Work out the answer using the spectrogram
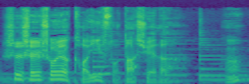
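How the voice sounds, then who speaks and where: A man's voice: medium pitch, very animated, fairly quick, lightly acted. A man playing a cocky, playful male student in an amateur audio drama, teasing as he talks. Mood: calm. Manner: teasing, swings from murmurs to loud calls. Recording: music behind the voice.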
